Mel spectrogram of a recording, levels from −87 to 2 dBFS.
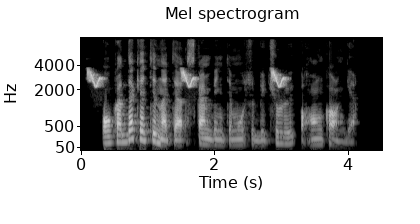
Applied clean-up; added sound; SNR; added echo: neural mask model Resemble Enhance denoiser.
